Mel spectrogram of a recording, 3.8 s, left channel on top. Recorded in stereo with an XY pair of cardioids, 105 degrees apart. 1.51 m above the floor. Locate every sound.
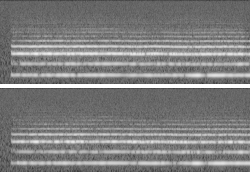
0.2 s a trumpet: 45° left, 6 m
